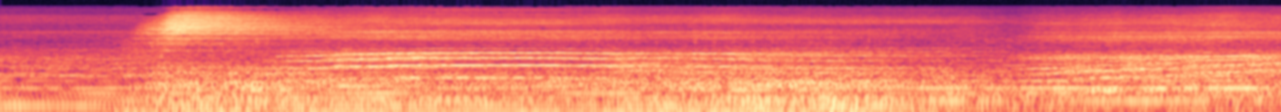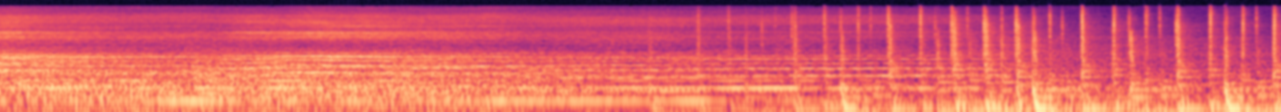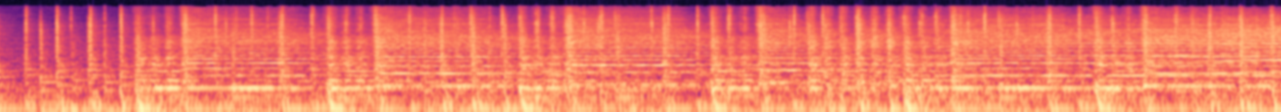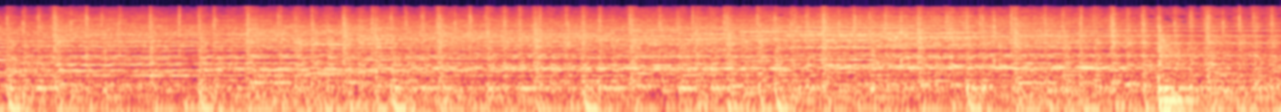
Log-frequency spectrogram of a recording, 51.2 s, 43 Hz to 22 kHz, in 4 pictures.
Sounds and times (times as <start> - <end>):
Music: 0.0 - 51.2.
